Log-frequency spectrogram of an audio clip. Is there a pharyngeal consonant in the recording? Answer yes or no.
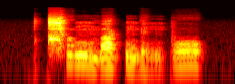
no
